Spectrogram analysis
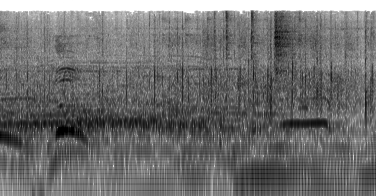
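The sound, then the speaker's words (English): A church audience at a night prayer meeting claps and shouts praise, a busy mix of hand claps, cheers and whoops with voices calling out over it. “Clap your hands for the Lord and give him a shout of praise.”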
